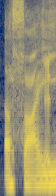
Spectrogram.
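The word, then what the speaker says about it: açaí: You know, not all the acai places are. This one was. – Acai. Like, acai. – It took me a while to figure out how to pronounce that. I used to say acai.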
